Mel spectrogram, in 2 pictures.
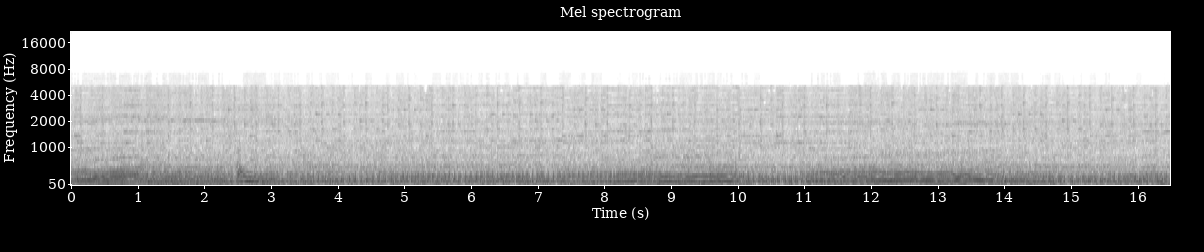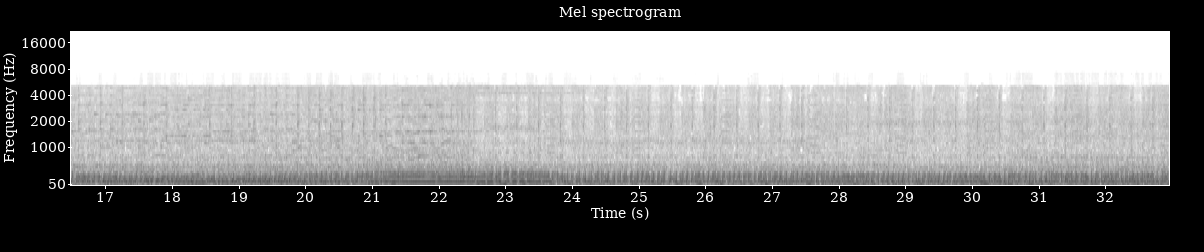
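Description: Kawasaki motorcycle engine heard from the bike while riding, rising and falling in pitch through several short bursts of throttle, over steady wind and road noise. After about three-quarters of the way through, the engine settles to a lower, even sound.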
